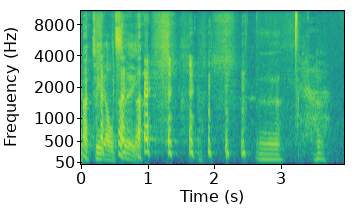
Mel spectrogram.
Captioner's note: all laughs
